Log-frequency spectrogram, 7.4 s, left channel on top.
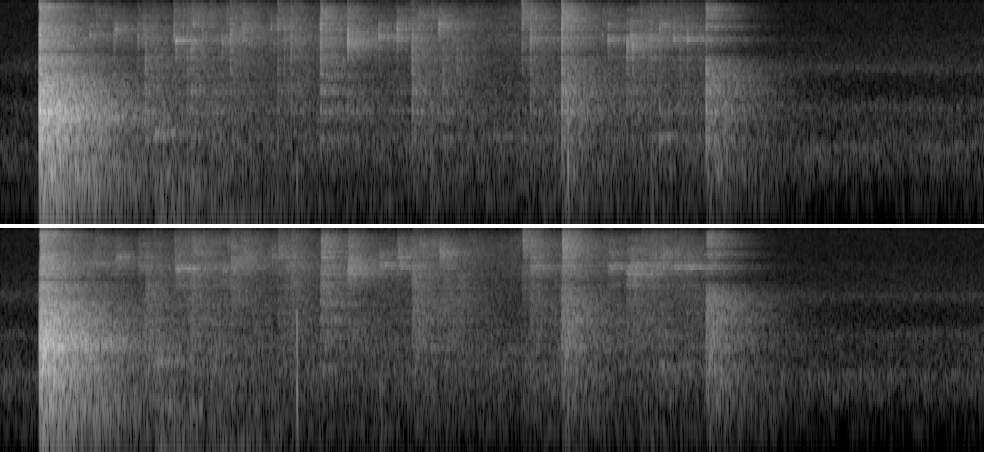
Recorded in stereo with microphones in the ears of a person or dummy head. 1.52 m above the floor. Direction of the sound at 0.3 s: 40° left (ahead or behind).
